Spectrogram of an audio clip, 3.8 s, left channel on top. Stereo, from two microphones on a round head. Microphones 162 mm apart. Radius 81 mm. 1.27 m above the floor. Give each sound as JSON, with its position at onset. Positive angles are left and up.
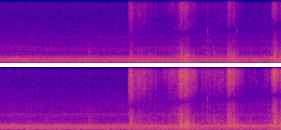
{"t": 1.7, "sound": "footsteps", "side_deg": -55}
